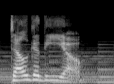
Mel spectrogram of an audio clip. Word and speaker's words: Delgadillo: Delgadillo, Delgadillo. Double L in Spanish sounds like a Y.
